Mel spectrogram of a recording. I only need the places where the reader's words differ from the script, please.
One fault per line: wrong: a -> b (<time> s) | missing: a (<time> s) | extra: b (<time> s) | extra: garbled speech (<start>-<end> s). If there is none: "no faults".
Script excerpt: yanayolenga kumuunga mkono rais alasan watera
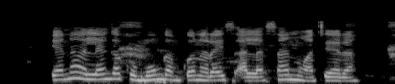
no faults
